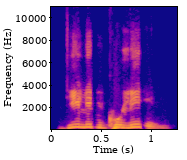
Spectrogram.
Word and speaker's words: Dylan Colin: Dylan Colin. That's how you pronounce it in French. Dylan Colin.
